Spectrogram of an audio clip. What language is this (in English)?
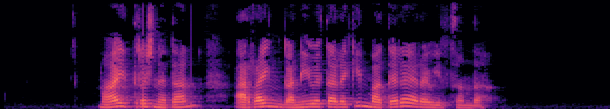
Basque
